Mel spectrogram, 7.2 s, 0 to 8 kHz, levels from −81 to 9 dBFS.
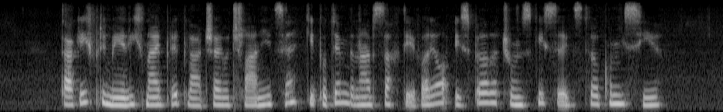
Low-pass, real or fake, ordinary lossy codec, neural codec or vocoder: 7.2 kHz; fake; none; codec, 16 kHz, 0.8 kbps, ZipCodec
